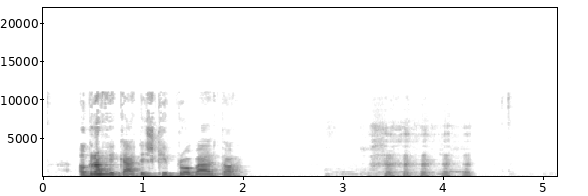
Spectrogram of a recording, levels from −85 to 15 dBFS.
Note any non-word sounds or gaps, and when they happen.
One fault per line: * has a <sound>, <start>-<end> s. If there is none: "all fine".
* has a laugh, 2.8-4.4 s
